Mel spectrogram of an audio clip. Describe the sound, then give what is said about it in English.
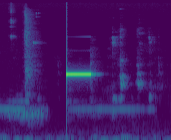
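A voice imitating a dial-up modem: a loud, piercing high-pitched beep lasting about a quarter second, preceded by a burst of warbling noise and followed by a fainter, steady lower hum with scattered chirps. “Do you remember also when you guys made me make a modem noise? I have that one too. Play it.”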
